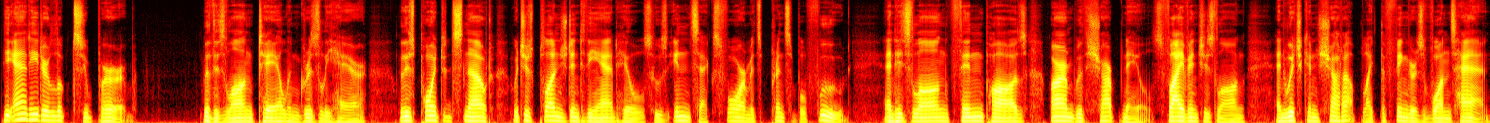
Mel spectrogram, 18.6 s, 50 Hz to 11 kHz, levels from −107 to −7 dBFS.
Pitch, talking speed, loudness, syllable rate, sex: 100 Hz, 170 wpm, -22 LUFS, 4.2 syllables/s, male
